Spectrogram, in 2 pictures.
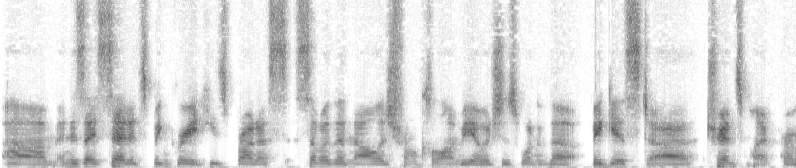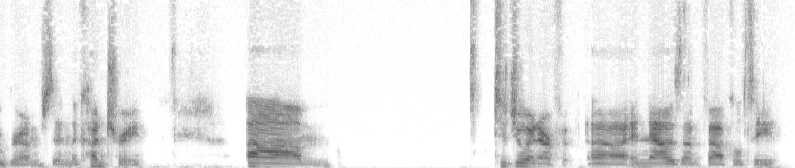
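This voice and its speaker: A woman introducing a guest lecturer at a hospital grand rounds session, halting with frequent ums. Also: fairly low pitch, level tone, gravelly, pushed and bright. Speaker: host introducing the speaker.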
